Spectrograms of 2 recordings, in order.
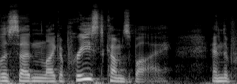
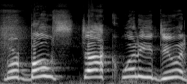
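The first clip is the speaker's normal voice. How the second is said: much higher and louder, half-laughing, incredulous; exasperated disbelief; 14 semitones higher, 11 dB louder than usual. Retold or imitated. Man in the hole yelling at Joe for jumping in, incredulous shout. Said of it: "he's like".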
